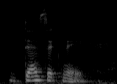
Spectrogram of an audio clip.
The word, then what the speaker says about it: designate: But then when we add suffix ate, we make designate. And there's a lot of pronunciation shifts there. The E becomes short and the G is now pronounced to make designate.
